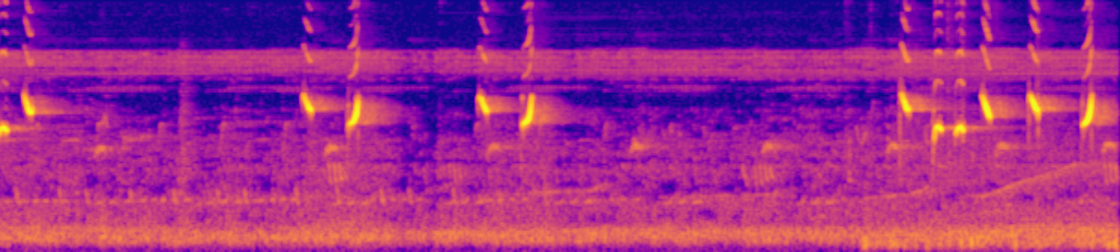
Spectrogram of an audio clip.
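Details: Wild lesser green leafbird song for luring and calling birds: scattered pairs of sharp whistled notes dropping in pitch, spaced by silences, ending in a faster series of about seven bright whistles over a steady low background hum.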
